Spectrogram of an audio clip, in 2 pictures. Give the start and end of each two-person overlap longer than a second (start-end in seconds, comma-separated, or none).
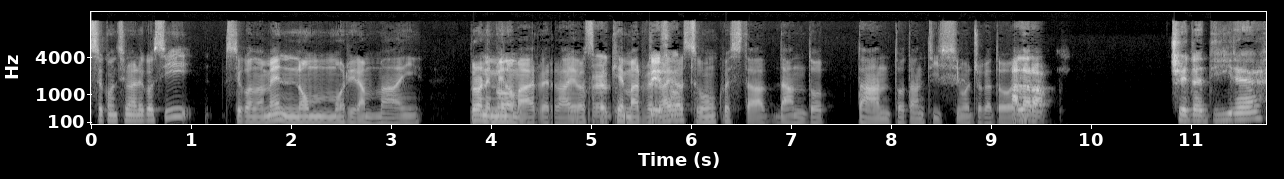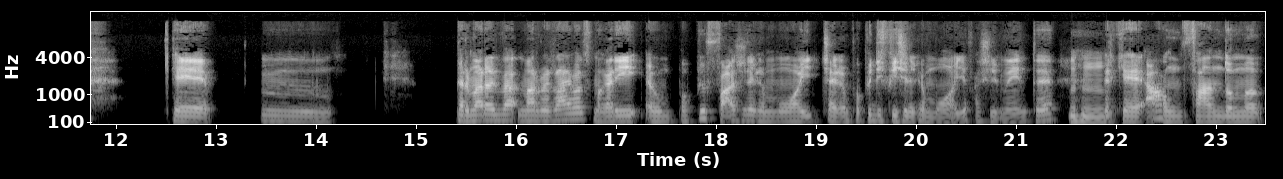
3.9-6.1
